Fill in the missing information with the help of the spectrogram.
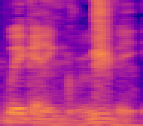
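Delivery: low and soft, sultry. Pretend. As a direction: purr it like a smooth answerphone. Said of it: "answering machine messages".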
